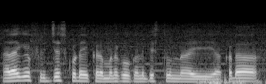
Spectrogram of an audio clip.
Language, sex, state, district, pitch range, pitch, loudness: Telugu, male, Andhra Pradesh, Sri Satya Sai, 135-150 Hz, 145 Hz, -16 LUFS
